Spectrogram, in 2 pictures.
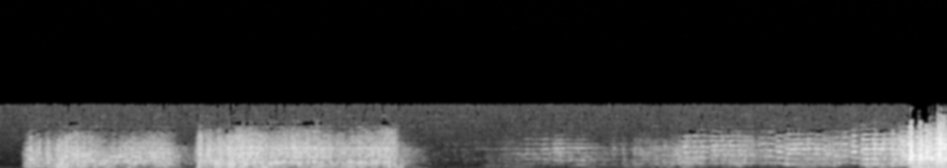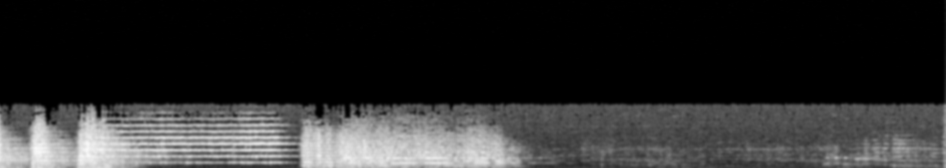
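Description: A full orchestra plays the opening of Beethoven's Fifth Symphony: forceful repeated chords broken by long held notes and quieter passages in between, loud with no voices.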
